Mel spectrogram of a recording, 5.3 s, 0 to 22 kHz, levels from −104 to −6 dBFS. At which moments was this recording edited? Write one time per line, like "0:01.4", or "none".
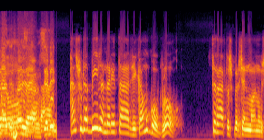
0:01.1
